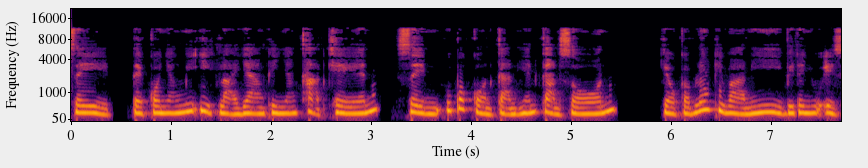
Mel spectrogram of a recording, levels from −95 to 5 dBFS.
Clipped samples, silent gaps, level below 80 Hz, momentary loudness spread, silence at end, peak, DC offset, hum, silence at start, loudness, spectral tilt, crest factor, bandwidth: under 0.1%; 0.42-0.55 s, 3.10-3.19 s, 5.50-5.83 s; -56 dBFS; 5 LU; 0 s; -8 dBFS; under 0.1%; none; 0 s; -20 LUFS; -6 dB/octave; 12 dB; 12 kHz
